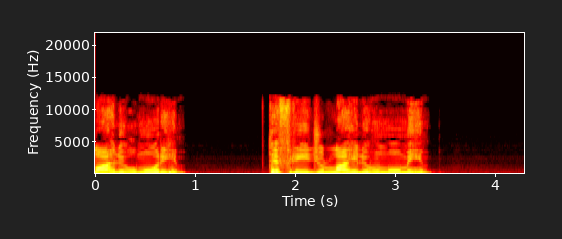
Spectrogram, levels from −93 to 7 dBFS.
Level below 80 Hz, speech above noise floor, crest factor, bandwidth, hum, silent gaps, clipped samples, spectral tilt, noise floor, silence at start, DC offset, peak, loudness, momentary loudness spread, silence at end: -34 dBFS; 50 dB; 18 dB; 12.5 kHz; none; none; under 0.1%; -5.5 dB/octave; -67 dBFS; 0 s; under 0.1%; -2 dBFS; -17 LUFS; 8 LU; 0.95 s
